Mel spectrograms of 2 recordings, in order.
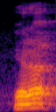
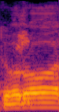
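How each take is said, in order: First: The syllable ends with an abrupt cut. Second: The syllable flows smoothly without a stop. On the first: The speaker calls it right. "it cuts in your sound" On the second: The speaker calls it wrong. "that's something nice and fluid and, and flowing"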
